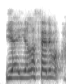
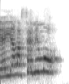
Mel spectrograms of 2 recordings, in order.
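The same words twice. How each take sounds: First: Said in the usual way. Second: Jumps way up in pitch on animou, bubbly; excited. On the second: Shown as a demonstration. Retelling how the pastor perked up, squeaky high and excited. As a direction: lift the whole line high and eager.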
